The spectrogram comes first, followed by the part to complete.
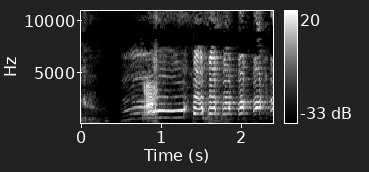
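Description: Young boys laughing hard: a high-pitched run of laughs, pulsing several times a second, that starts about half a second in.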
